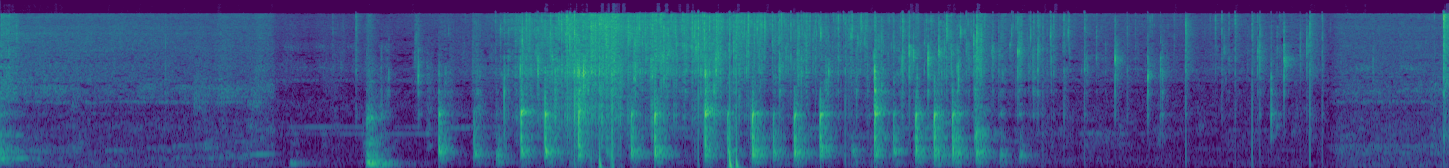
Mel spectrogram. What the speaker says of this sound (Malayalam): എണ്ണ ചൂടായിട്ടുണ്ട് ഇതിലേക്ക് ബിരിയാണി മസാല ഇടാം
